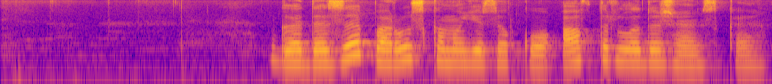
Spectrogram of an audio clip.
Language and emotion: Russian, neutral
